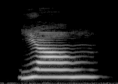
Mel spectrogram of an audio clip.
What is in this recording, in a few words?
"iang", Chinese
